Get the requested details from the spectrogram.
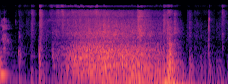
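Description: A sliding glass door rumbles open along its track.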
